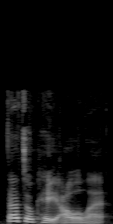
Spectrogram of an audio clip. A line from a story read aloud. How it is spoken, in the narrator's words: Catboy says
